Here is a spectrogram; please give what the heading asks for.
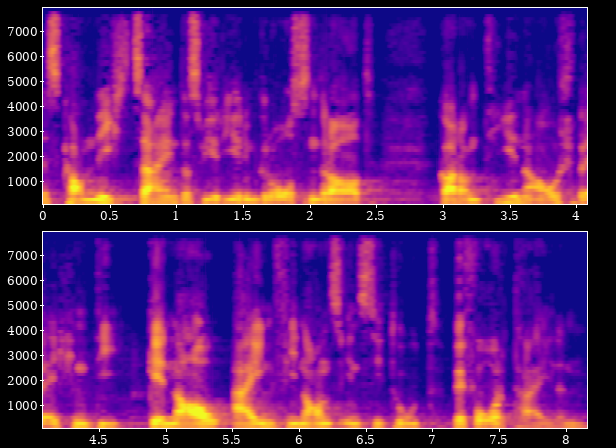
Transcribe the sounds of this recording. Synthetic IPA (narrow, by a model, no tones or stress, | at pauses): ɛskʰɑnːɪçtz̥aɪnd̥ɑsviːhiːɾɪmɡʁoːsn̩ʁaːt | ɡ̥aʁɑntʰiːənaʊsʃpʁɛçn̩d̥iː | ɡ̥enaʊʔaɪnfinɑnt͡sɪnstitʰuːtb̥əfʊːtʰa̰ɪlən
